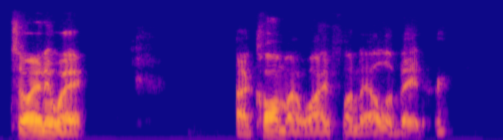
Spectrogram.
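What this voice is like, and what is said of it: Emotional, choked-up voice. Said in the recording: “I get emotional... I think we're all about to cry now.”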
